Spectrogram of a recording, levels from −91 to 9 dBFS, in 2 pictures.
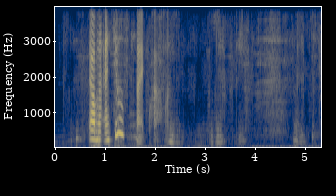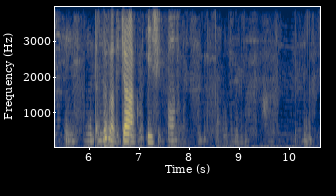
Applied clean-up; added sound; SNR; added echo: neural separator model SepFormer WHAM!.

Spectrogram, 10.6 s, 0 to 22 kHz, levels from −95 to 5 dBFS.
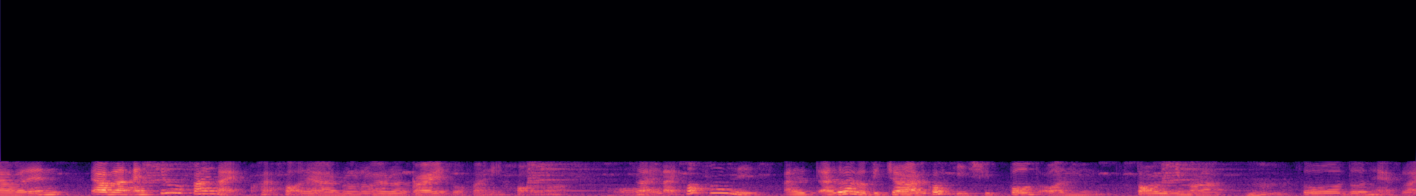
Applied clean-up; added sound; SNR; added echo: none; Gong; 18 dB; none.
